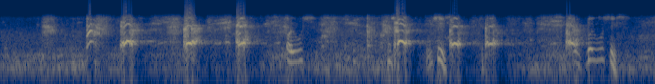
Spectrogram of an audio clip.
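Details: Pet Staffordshire Bull Terriers at play; repeated short barks and yelps with a few whining, sliding whimpers, irregularly spaced, alongside people talking.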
